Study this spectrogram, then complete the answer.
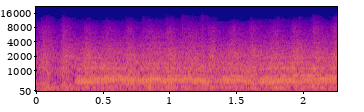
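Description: A steam locomotive whistle in the Railroader video game sounds in a chord, a sustained blast that briefly dips and then continues over a low rumble of rail noise.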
